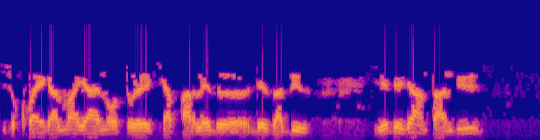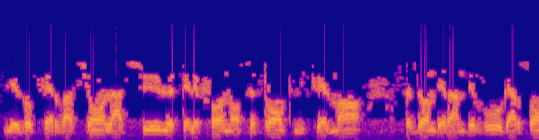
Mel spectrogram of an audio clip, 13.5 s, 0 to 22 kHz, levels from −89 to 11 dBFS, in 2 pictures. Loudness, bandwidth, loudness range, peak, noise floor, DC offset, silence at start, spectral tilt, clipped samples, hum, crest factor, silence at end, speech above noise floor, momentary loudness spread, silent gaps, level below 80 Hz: -13 LUFS; 6.2 kHz; 3 LU; 0 dBFS; -62 dBFS; under 0.1%; 0.05 s; -6 dB/octave; under 0.1%; none; 14 dB; 0 s; 49 dB; 7 LU; none; -64 dBFS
